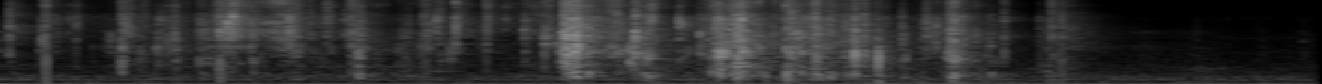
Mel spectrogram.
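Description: A Magic: The Gathering booster pack's foil wrapper being opened by hand, a dense crinkling and crackling that stops shortly before the end.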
